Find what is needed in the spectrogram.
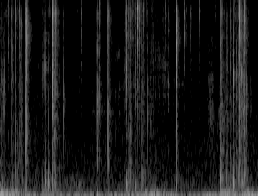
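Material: Soap.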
